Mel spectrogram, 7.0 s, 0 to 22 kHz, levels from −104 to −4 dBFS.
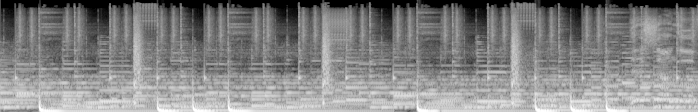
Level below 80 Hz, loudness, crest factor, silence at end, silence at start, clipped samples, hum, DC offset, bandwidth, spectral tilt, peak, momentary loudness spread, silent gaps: -14 dBFS; -13 LUFS; 12 dB; 0 s; 0 s; 0.4%; none; 0.9%; 18.5 kHz; -6 dB/octave; 0 dBFS; 8 LU; none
